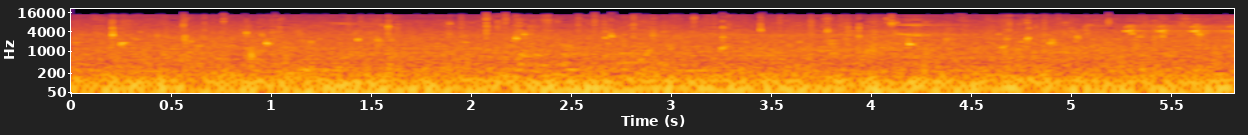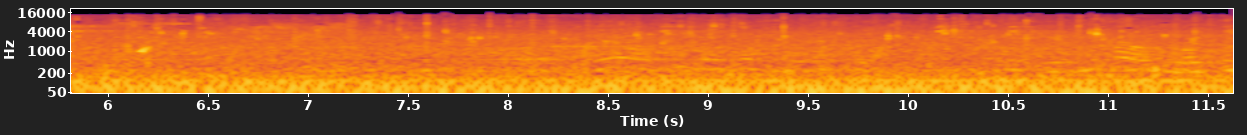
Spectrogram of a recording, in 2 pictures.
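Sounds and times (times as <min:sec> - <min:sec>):
rain pouring: 0:00.0 - 0:11.6
trickling drips: 0:00.0 - 0:11.6
birds chirping and calling: 0:04.0 - 0:11.6.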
